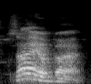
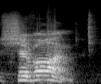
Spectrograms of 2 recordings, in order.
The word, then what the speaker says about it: Siobhan: Zyobun. It's pronounced Siobhan. Forget what I said the first time then.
